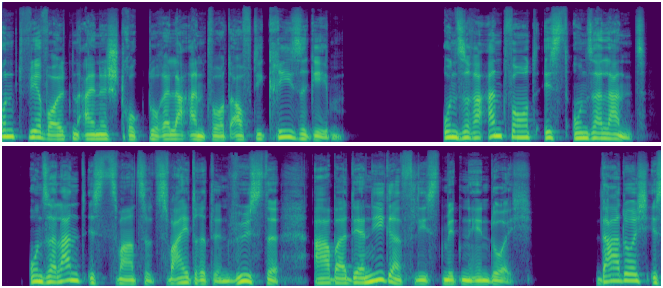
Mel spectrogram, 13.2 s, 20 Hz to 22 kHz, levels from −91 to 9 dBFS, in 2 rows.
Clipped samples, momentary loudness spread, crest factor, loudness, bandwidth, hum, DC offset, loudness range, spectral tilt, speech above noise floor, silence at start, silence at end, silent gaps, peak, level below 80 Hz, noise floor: under 0.1%; 7 LU; 12 dB; -13 LUFS; 18.5 kHz; none; under 0.1%; 2 LU; -5 dB/octave; over 78 dB; 0 s; 0 s; none; 0 dBFS; -52 dBFS; under -90 dBFS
